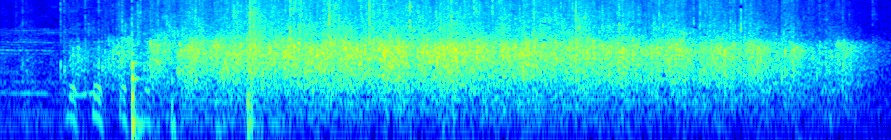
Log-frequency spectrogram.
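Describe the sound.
An audience breaks into steady applause that swells quickly and holds at a full, even roar for several seconds before starting to taper, with a brief voice heard just as it begins.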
